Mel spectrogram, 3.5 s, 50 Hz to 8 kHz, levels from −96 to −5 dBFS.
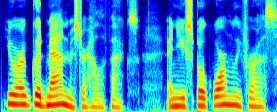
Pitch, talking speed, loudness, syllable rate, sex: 165 Hz, 225 wpm, -19 LUFS, 5.9 syllables/s, female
